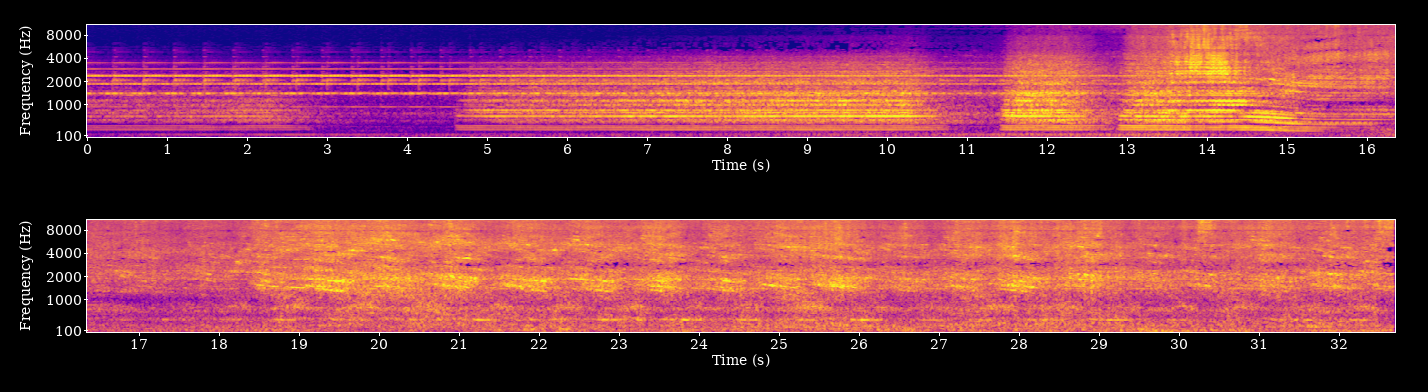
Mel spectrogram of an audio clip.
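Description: Diesel locomotive air horn sounding four blasts (long, long, short, long), the grade-crossing signal, with the last blast dropping in pitch as the locomotive passes. Then comes the steady rumble of a double-stack intermodal freight train rolling by close up, with wheels clicking at an even rhythm over the rail joints.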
